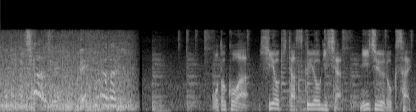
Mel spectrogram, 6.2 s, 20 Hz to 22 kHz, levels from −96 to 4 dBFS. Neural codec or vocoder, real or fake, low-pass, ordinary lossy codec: vocoder, 22.05 kHz, 80 mel bands, WaveNeXt; fake; 7.2 kHz; Opus, 64 kbps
